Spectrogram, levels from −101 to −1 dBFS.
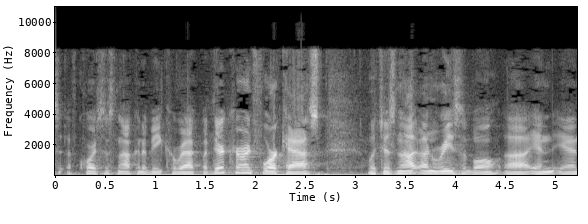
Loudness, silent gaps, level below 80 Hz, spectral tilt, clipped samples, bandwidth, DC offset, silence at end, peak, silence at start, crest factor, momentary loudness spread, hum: -15 LUFS; none; -28 dBFS; -6 dB/octave; under 0.1%; 8.6 kHz; under 0.1%; 0 s; 0 dBFS; 0 s; 16 dB; 8 LU; none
